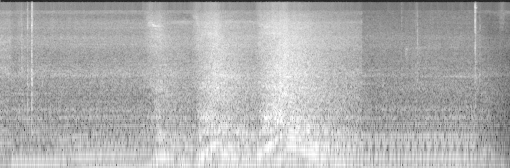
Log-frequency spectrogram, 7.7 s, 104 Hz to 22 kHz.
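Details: 1984 Chevrolet Corvette C4 Crossfire V8, revived after 20 years, after brake booster replacement and brake light switch readjustment: engine blips up and settles to steady idle, earlier brake vacuum hiss now gone; normal engine revving.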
